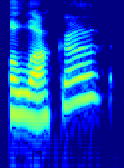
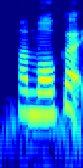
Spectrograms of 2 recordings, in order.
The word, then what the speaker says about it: Homolka: This can be seen in famous criminal duos such as Carla Holacka and Homolka. I'm so sorry if I butchered that. And Paul Bernardo and Fred and Rose West. – Homolka? – Homolka.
